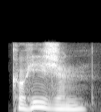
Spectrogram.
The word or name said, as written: cohesion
